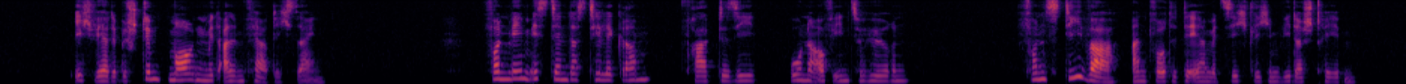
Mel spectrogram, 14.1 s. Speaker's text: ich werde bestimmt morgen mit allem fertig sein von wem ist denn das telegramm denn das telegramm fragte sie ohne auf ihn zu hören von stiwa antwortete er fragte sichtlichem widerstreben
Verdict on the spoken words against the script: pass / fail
fail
